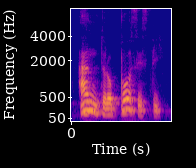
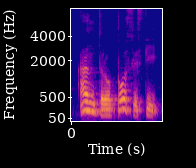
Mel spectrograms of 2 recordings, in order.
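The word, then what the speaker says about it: ἄνθρωπός ἐστι: Y esto se pronuncia así: antroposesti, antroposesti. Noten que estoy haciendo doble acento en la palabra antropos.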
